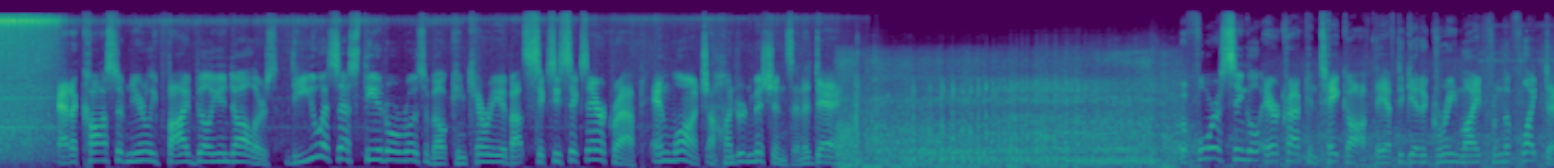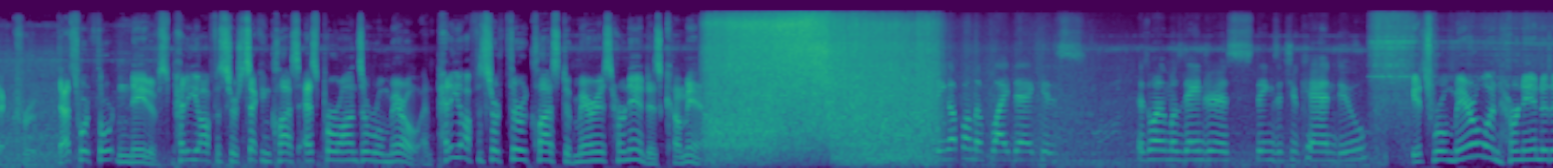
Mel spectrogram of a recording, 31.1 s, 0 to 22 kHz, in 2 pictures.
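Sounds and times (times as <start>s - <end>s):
jet engines roaring: 8.4s - 16.5s, 22.6s - 26.3s
catapult steam hissing: 22.6s - 25.0s, 29.3s - 31.0s.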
